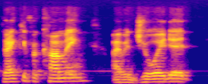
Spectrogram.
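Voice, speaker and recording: A man's voice: medium pitch, normal speed, creaky, dull audio, soft background music. A man hosting a children's library storytime, reading a picture book expressively and speaking directly to young listeners. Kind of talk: animated children's picture-book read-aloud.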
